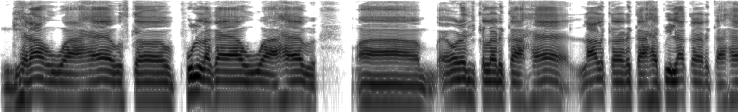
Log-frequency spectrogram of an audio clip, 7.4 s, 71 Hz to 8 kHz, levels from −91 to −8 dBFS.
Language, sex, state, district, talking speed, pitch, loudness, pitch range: Hindi, male, Bihar, Begusarai, 180 wpm, 125 Hz, -15 LUFS, 120-130 Hz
